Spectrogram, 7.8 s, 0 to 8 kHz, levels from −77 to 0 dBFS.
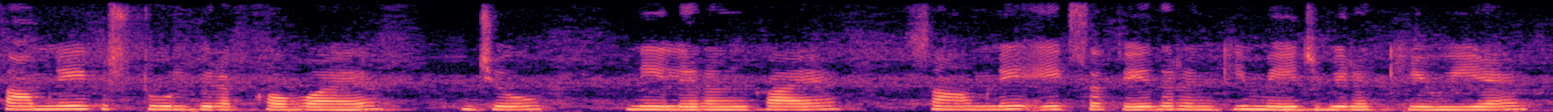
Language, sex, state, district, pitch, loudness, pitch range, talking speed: Hindi, female, Uttar Pradesh, Shamli, 220 Hz, -15 LUFS, 210-225 Hz, 170 wpm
